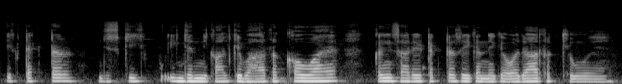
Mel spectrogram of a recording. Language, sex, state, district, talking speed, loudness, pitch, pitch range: Hindi, male, Uttar Pradesh, Shamli, 185 wpm, -16 LUFS, 145 Hz, 140-150 Hz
